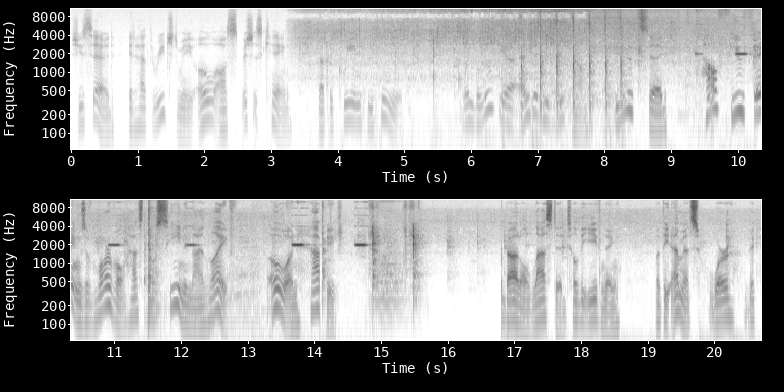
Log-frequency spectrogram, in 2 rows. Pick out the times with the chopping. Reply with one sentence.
The chopping can be heard from 6.5 to 8.4 s and from 14.1 to 15.7 s.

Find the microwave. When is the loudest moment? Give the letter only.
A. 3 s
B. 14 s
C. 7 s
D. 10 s
B.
